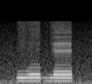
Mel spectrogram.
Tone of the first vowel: high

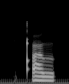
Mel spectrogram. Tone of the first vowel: high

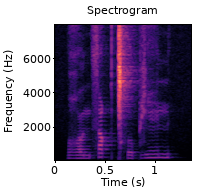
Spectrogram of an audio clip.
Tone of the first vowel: low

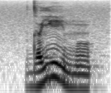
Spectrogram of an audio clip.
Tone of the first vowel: rising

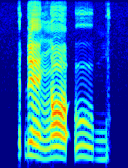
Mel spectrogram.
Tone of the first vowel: falling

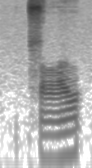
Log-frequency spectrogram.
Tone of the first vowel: rising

